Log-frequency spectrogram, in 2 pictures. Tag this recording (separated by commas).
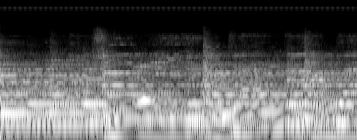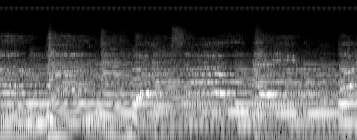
Music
